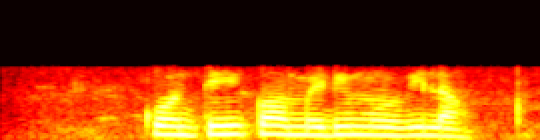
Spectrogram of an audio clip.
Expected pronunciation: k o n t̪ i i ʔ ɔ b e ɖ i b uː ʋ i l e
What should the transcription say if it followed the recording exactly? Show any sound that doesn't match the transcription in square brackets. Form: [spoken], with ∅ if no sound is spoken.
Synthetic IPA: k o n t̪ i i [k] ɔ [m] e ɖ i [m] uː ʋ i l [a]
